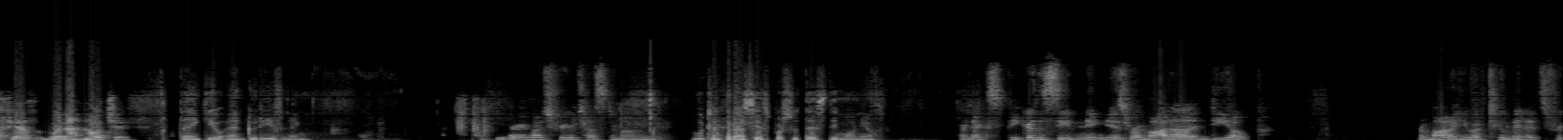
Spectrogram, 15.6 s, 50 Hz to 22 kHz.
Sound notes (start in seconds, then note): 2.8 speaking spanish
